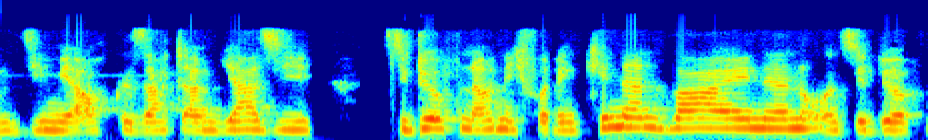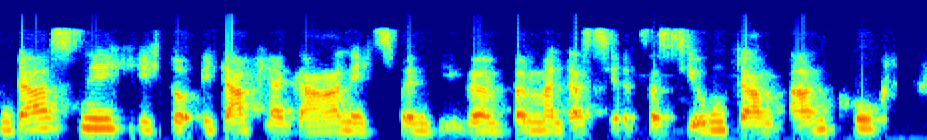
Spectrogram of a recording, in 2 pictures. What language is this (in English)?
German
